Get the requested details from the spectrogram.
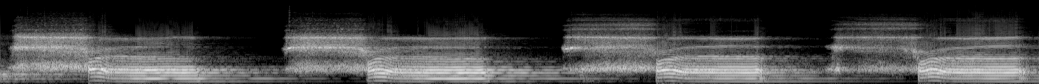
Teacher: হলকের শুরু হইতে গলাকে চাপিয়ে দিয়ে বাতাস বাহির করে 1 আলিফ টেনে পড়তে হবে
